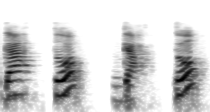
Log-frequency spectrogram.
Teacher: La lengua va tal cual la parte ahora sí posterior del velo paladar, ¿ok? Va más para atrás la lengua, por eso se escucha un poquito más, siento yo, a veces me dicen que es palatal por cómo se escucha, pero realmente no, se va más por la parte velar porque la lengua va más atrás.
